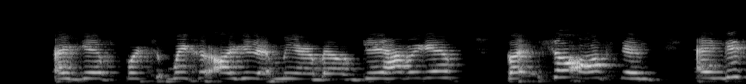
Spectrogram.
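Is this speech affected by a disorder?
Yes: cerebral palsy; speech noticeably affected, listeners wrongly judge intelligence from speech.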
